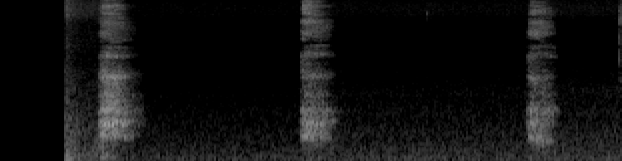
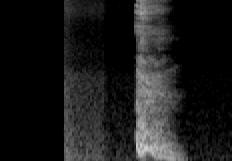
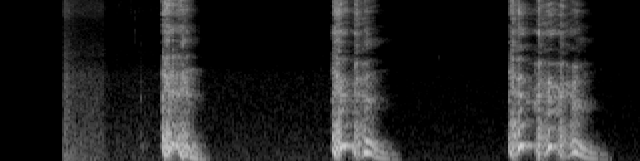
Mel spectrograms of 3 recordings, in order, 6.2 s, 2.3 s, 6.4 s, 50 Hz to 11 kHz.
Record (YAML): exhalation_length: 6.2 s
exhalation_amplitude: 3831
exhalation_signal_mean_std_ratio: 0.36
cough_length: 2.3 s
cough_amplitude: 25542
cough_signal_mean_std_ratio: 0.31
three_cough_length: 6.4 s
three_cough_amplitude: 26913
three_cough_signal_mean_std_ratio: 0.4
survey_phase: beta (2021-08-13 to 2022-03-07)
age: 18-44
gender: Male
wearing_mask: 'No'
symptom_none: true
smoker_status: Never smoked
respiratory_condition_asthma: false
respiratory_condition_other: false
recruitment_source: REACT
submission_delay: 1 day
covid_test_result: Negative
covid_test_method: RT-qPCR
